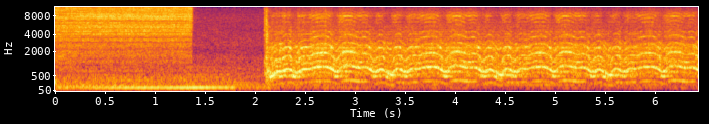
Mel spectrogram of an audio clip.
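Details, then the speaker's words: Four-door Bronco that sat about six years with a punctured fuel tank, now with fresh oil and fuel years old and possibly gelled. The starter wire is melting. A steady whirring crank rises and falls for several seconds but never catches; it seems not to be getting fuel. "yeah it cranks um doesn't sound like it's getting fuel right"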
